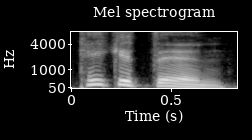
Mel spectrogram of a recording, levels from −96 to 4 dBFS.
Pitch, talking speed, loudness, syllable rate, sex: 150 Hz, 215 wpm, -16 LUFS, 3.8 syllables/s, male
